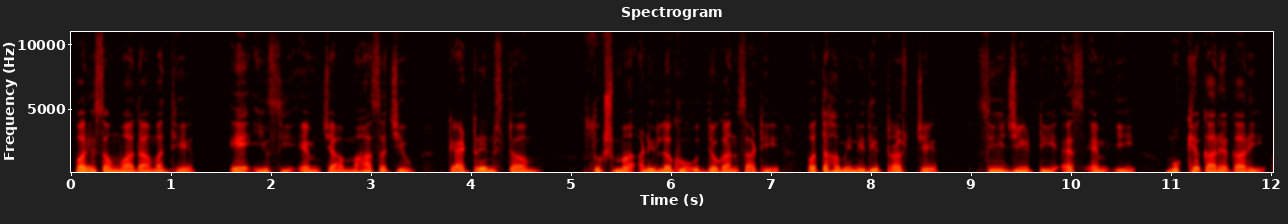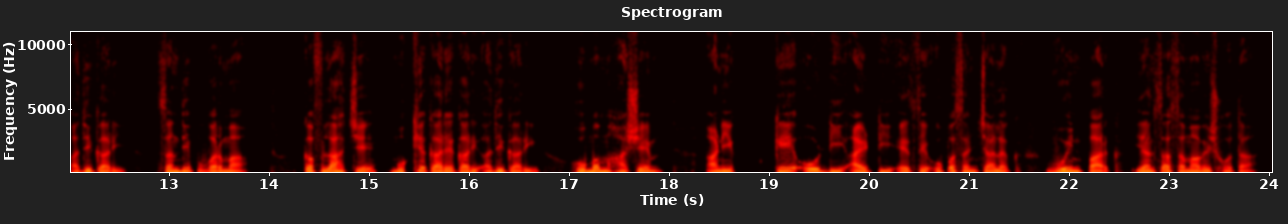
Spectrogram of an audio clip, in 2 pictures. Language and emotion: Marathi, neutral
